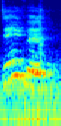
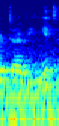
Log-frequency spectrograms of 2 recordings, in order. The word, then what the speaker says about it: David: David, or David, as he tells me is the right pronunciation, has developed a novel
